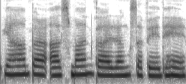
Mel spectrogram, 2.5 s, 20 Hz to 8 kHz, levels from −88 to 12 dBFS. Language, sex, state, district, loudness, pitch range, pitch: Hindi, female, Arunachal Pradesh, Longding, -10 LUFS, 235-260 Hz, 245 Hz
